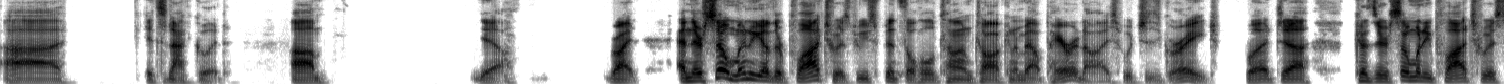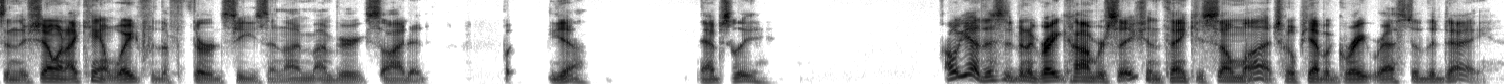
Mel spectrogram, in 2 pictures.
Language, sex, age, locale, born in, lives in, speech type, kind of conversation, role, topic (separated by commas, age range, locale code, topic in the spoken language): English, male, 60-64, en-US, United States, United States, conversation, unstructured, none, What plot twists have shocked you, without spoilers—just vibes?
